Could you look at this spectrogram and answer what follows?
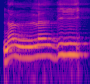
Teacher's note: dzi ada kasrah bertemu ya sukun 2 harokat.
